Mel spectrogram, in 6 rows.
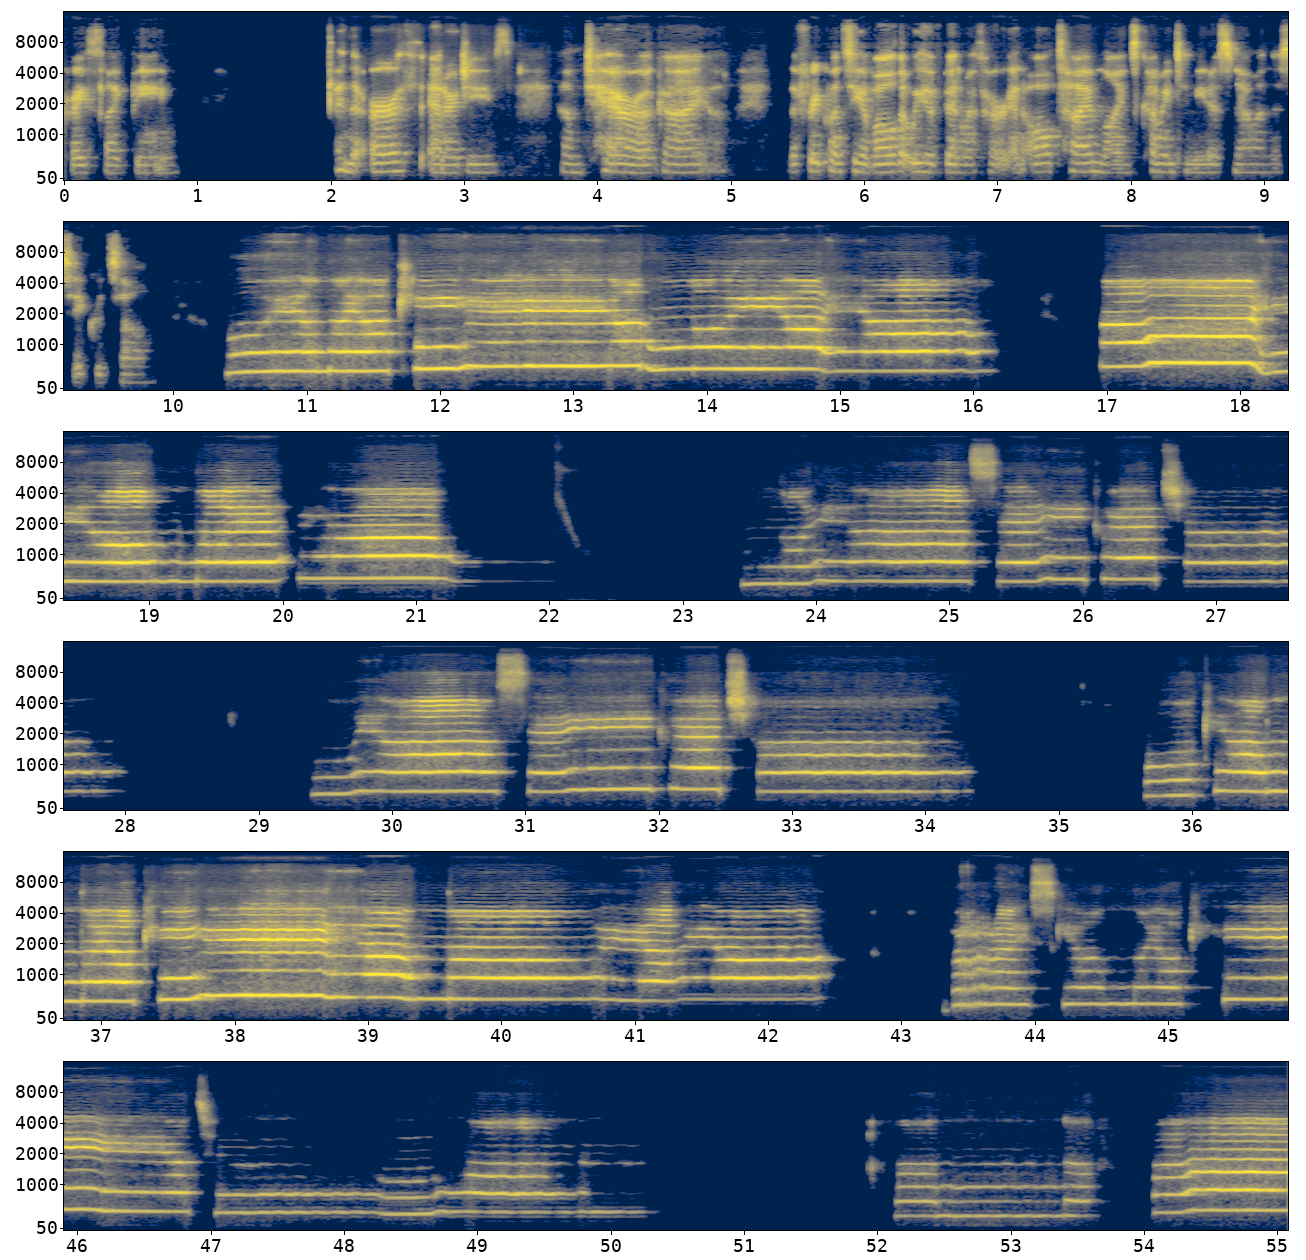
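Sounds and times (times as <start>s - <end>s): woman singing wordless tones: 35.7s - 42.5s, 43.4s - 50.3s.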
